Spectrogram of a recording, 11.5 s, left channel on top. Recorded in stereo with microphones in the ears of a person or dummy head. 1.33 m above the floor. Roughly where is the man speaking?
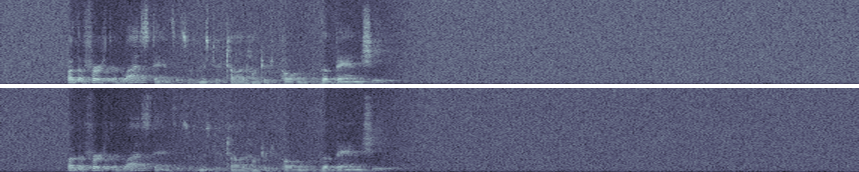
Left.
